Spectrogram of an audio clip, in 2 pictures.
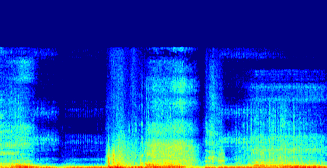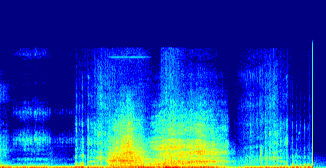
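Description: Computer-generated dinosaur roar and growl sound effect, a run of deep, rough roars with louder swells about a second and a half in and again near six seconds, cutting off abruptly at the end.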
